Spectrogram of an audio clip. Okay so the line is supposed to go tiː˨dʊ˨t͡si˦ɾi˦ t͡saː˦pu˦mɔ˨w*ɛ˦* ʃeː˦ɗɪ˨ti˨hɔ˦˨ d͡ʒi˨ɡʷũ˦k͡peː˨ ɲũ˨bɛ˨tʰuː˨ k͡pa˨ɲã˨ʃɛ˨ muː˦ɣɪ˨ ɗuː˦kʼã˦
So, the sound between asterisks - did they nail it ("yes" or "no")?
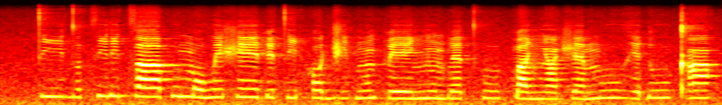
no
